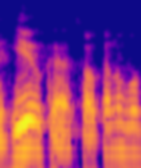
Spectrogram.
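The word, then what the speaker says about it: Rilke: A pronúncia correta é Hilke, só que eu não vou ficar com essas frescuras aqui, né?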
